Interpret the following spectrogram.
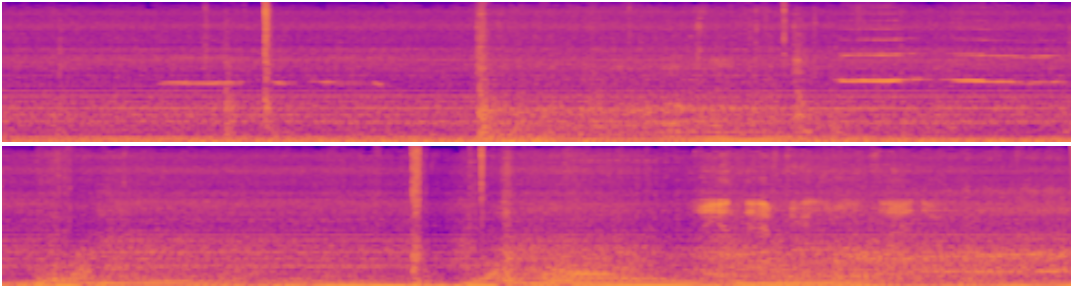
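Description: Rally car engine heard from inside the car, driving at low speed with the revs climbing twice through gear changes.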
